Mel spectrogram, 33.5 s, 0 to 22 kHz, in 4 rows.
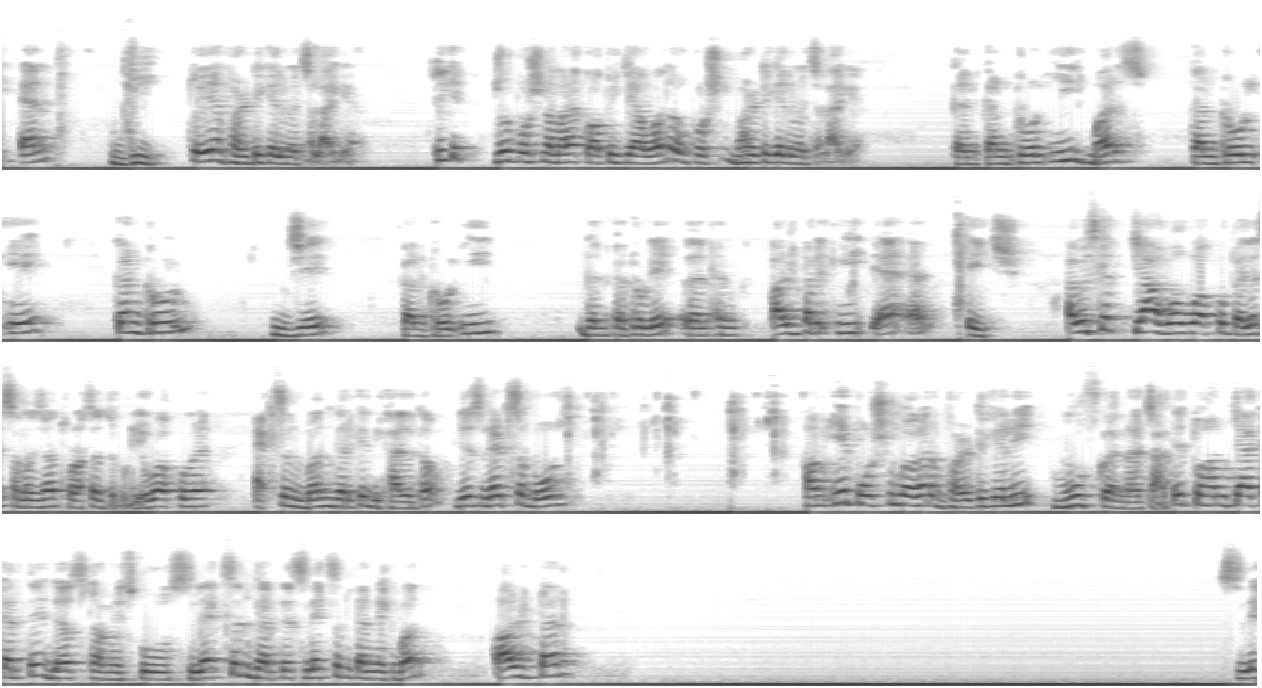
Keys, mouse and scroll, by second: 0.3 a, 0.7 v, 6.9 ctrl+e, 8.3 ctrl+a, 10.2 ctrl+j, 11.2 ctrl+a, 13.7 alt+e, 14.0-15.2 typing, 19.3 click, 20.5 ctrl+alt+z, 25.8 click, 26.6 ctrl+a.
